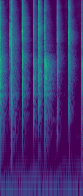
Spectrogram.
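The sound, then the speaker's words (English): A few people clap briefly, with about eight sharp, bright claps in an uneven, loosely overlapping rhythm. No one talks over them, and the claps stop after under two seconds. “clap because it seemed rude to clap for myself.”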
